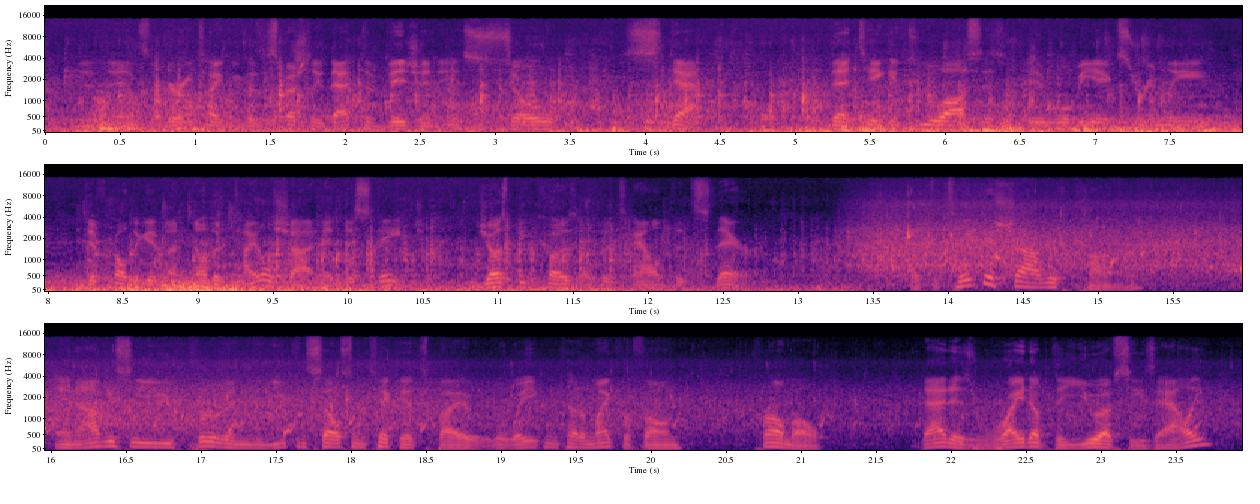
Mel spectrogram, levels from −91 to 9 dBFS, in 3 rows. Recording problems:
rain or running water; very loud; throughout; 2 dB above the speech

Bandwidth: 14.5 kHz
